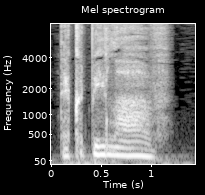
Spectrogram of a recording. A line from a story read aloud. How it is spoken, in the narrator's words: Jonas whispered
